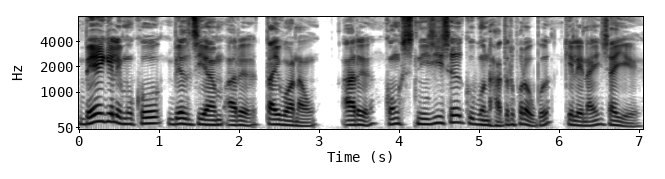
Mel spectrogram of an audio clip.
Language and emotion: Bodo, neutral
